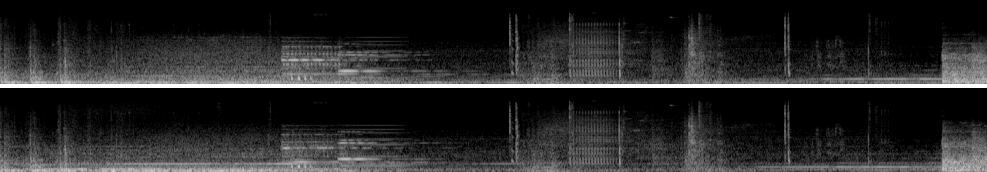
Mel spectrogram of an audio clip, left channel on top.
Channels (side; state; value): both; normal; correlation 0.49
